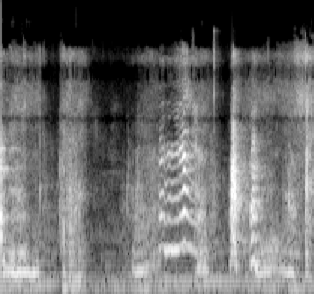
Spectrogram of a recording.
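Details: Shiba Inu and husky playing and wrestling on a bed; throaty growls and rising-falling whines with short barks, a few bursts separated by brief pauses.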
